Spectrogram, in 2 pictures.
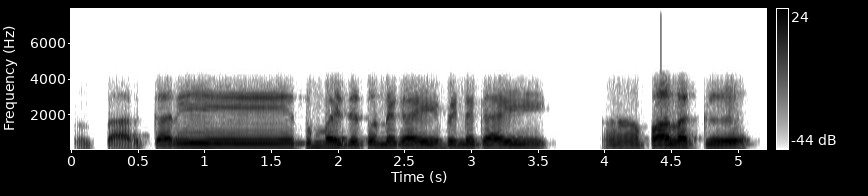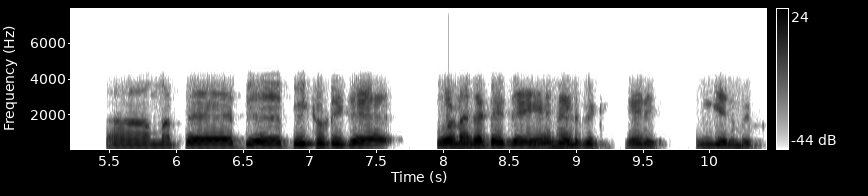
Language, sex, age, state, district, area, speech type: Kannada, male, 60+, Karnataka, Dakshina Kannada, rural, conversation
